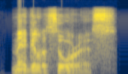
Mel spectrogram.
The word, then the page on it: megalosaurus: British English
